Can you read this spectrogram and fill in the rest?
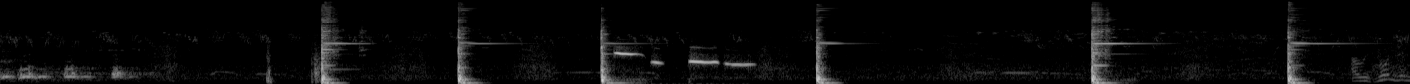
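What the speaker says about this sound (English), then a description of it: "Now take the hammer and try hitting it a few times." Hammer striking a sword on an anvil in Kingdom Come Deliverance 2, six sharp ringing metallic clangs spaced a second or two apart, with faint background sounds and a short tonal chirp between strikes.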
